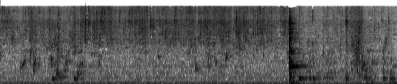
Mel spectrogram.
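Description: Tap water running onto a cast iron skillet in a stainless steel sink while it is rubbed with a scrubber to lift burnt-on meat residue. About three and a half seconds in there is a sharp metal clank as the heavy pan is shifted, then a few lighter knocks.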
